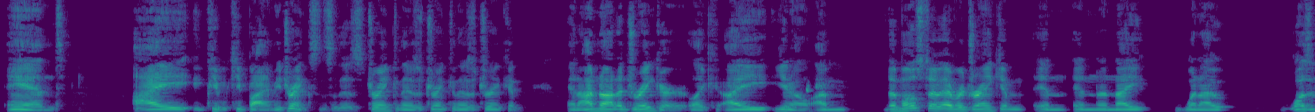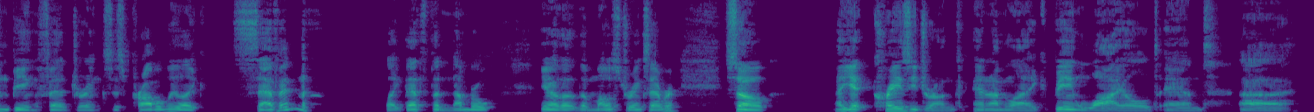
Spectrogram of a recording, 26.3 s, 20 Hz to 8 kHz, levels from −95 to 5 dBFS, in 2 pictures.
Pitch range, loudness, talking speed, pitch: 100-120 Hz, -39 LUFS, 170 wpm, 110 Hz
